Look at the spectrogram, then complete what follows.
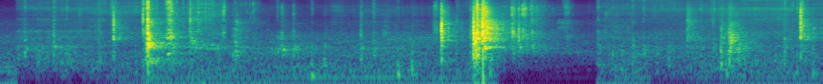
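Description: Skateboard tricks on concrete: the sharp clack of the tail popping and the board hitting the concrete, with wheels rolling between. The loudest hit comes about six seconds in, with another clack about two seconds in and a lighter one near the end.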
